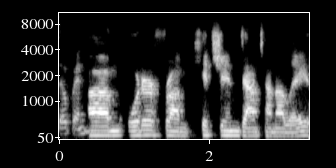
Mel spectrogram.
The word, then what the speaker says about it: KTCHN: Order from Kitchen downtown LA. It's spelled KTCHN. So kitchen with none of the vowels in it.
